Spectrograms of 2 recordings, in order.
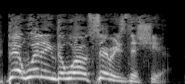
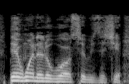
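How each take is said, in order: First: Loud, high proud boast; excited shout. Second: Said in the usual way. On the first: Real, not acted. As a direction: belt it out like a fan. Repeats Yankees boast, second shouted.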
